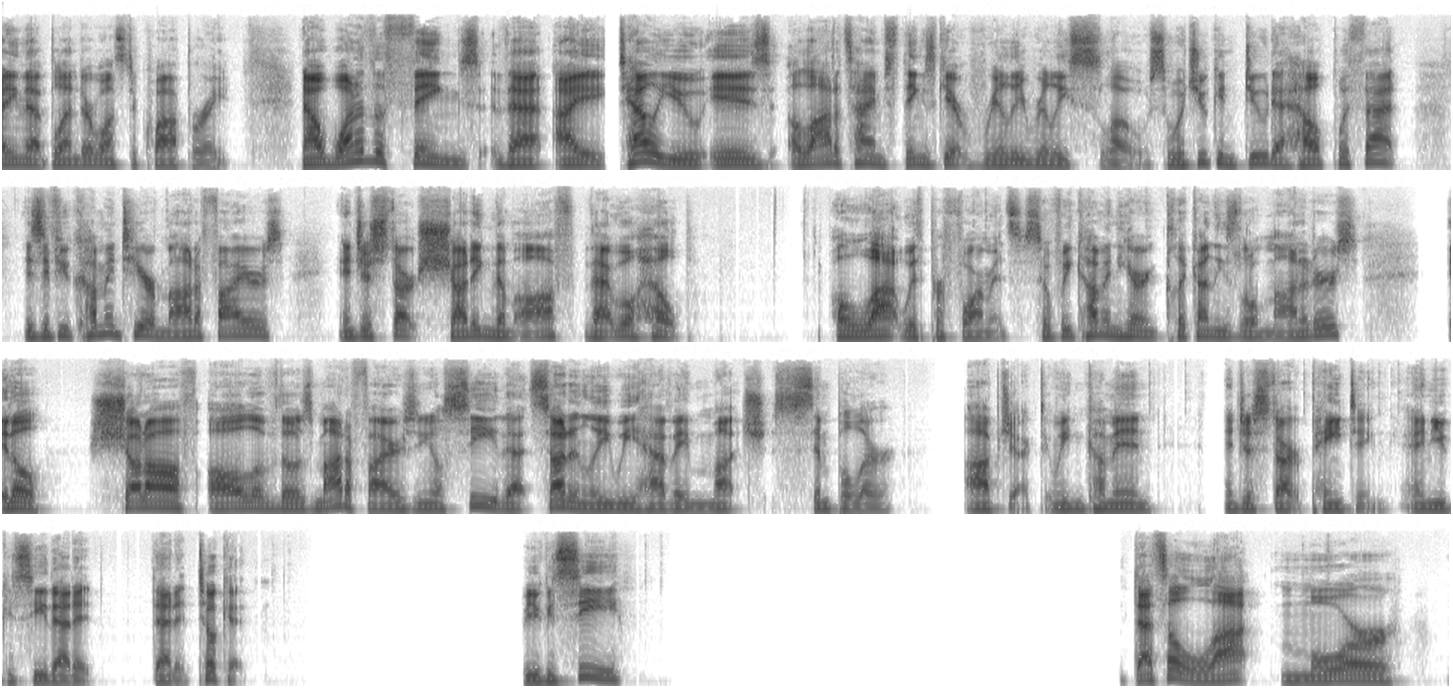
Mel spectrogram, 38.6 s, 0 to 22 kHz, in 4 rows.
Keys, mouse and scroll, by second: 1.9 middle click, 2.0 middle click, 2.0 middle click, 2.2 middle click, 2.3 middle click, 2.4 middle click, 2.7 middle click, 3.0 middle click, 3.1 middle click, 3.2 middle click, 3.4 middle click, 3.5 middle click, 3.6 middle click, 4.0 middle click, 5.9-10.7 middle drag, 10.7 click, 15.5 click, 16.2 click, 16.8 click, 17.3 click, 17.9 click, 20.3 middle click, 20.5 scroll, 22.9 scroll, 25.5 middle click, 26.8 click, 27.2 click, 27.4 click, 27.8 click, 27.8 scroll, 28.1 click, 28.6 click, 29.2 click, 29.9-30.5 scroll, 30.8 click, 31.1 click, 31.8 middle click, 32.0 shift+middle click, 32.2 shift+middle click, 32.6 click, 33.0 click, 33.6 click, 34.1 middle click, 34.5 click, 34.8 click, 36.1 middle click, 36.2 scroll, 37.0 click, 37.8 click, 38.2 scroll.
